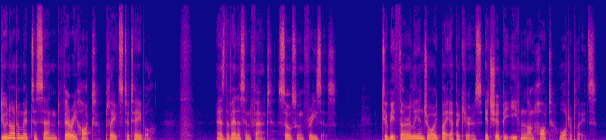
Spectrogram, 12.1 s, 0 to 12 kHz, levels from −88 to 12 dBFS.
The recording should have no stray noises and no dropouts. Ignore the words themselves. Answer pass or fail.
fail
